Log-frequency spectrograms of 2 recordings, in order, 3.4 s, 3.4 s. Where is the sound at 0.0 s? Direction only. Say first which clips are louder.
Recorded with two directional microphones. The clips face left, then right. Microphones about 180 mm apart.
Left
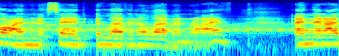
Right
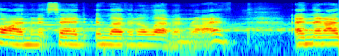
Right 3 dB; 30° right (ahead or behind).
